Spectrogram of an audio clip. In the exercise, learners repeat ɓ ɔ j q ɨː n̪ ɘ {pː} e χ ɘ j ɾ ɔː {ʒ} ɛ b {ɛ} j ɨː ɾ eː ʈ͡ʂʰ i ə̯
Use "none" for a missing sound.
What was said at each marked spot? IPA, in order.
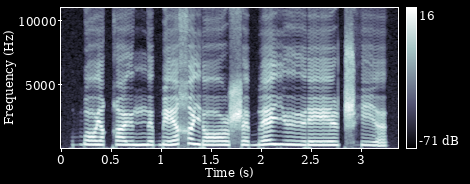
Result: ɓ, ʂ, ɛ

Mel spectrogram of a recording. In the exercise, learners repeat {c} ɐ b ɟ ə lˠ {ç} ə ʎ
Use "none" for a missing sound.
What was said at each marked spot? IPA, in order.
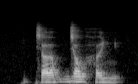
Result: c, h

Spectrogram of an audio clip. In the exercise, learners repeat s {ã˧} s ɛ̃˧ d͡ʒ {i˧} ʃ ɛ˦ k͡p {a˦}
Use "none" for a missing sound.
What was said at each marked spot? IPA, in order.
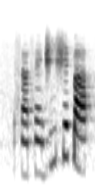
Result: ã˧, i˦, a˧

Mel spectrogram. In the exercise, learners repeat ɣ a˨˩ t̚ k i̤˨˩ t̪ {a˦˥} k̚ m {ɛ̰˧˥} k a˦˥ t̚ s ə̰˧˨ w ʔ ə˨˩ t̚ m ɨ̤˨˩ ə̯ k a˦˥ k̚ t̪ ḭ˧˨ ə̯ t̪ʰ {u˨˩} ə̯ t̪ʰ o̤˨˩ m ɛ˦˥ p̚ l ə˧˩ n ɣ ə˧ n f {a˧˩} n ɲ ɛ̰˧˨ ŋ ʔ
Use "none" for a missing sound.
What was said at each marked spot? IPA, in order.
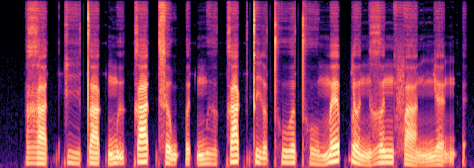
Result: a˨˩, ɨ̰˧˥, u˧, a˧˩

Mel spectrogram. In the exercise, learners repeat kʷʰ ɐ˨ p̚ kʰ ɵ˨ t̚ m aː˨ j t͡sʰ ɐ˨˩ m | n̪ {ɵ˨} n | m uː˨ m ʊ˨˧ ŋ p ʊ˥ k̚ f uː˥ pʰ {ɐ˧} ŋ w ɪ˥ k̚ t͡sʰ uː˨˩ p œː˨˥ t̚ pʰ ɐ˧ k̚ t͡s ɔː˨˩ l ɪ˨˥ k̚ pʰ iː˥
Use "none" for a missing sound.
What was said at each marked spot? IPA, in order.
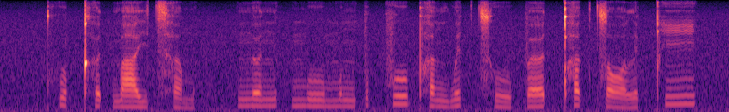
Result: ɵ˧, ɐ˨

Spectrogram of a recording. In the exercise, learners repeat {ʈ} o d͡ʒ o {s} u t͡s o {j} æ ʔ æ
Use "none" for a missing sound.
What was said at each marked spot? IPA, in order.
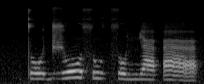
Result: t, s, ɲ

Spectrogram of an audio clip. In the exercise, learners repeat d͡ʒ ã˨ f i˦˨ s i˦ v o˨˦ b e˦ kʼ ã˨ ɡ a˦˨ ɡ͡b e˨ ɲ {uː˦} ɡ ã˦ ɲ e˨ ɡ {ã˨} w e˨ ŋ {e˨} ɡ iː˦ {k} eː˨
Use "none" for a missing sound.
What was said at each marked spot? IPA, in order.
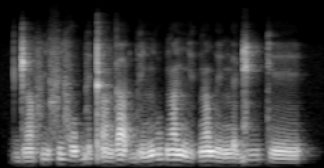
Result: uː˦, ã˦, ɛ˨, k

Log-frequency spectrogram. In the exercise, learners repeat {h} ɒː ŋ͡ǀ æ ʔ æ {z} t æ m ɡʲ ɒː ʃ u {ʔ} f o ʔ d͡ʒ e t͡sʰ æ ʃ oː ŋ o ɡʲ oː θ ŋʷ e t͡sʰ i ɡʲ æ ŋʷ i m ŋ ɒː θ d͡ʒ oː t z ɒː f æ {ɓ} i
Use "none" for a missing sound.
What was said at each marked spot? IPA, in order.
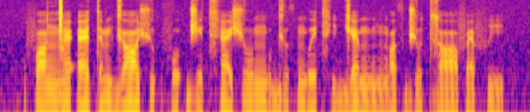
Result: f, none, ʔ, f

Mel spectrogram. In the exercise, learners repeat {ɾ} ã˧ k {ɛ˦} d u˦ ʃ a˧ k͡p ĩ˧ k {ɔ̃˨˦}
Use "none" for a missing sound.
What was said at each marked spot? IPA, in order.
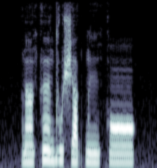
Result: ɾ, ɛ̃˦, ɔ̃˧

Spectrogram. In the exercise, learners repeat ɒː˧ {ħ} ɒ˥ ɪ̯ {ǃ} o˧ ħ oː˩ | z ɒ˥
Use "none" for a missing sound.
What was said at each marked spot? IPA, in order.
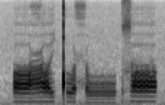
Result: ʕ, ǃ

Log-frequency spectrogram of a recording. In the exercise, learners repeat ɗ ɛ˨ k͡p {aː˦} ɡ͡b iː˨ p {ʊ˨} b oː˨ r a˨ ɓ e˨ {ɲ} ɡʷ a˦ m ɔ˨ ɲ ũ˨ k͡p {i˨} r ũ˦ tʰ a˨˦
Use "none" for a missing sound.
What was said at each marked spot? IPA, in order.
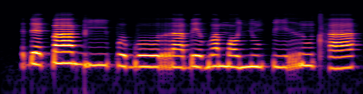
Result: aː˦, ʊ˨, none, i˨

